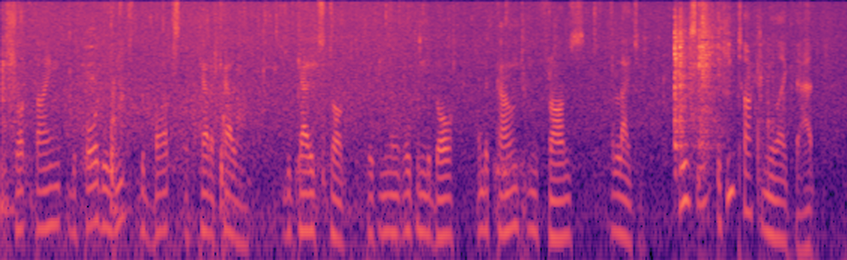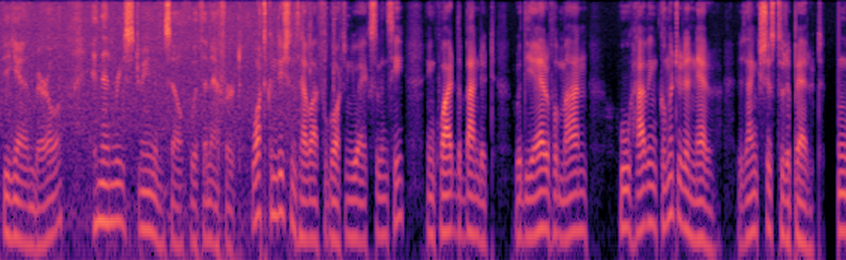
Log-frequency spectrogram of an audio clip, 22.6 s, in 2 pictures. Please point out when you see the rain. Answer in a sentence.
The rain can be heard from 0.0 to 15.3 s.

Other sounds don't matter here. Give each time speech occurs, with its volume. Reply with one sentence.
You can hear the speech from 0.0 to 22.5 s, at a steady volume.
